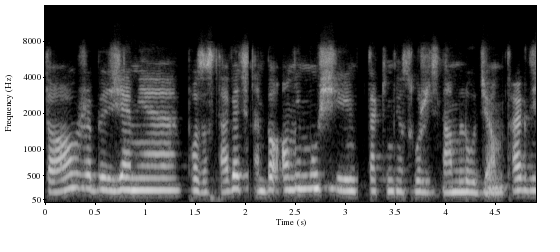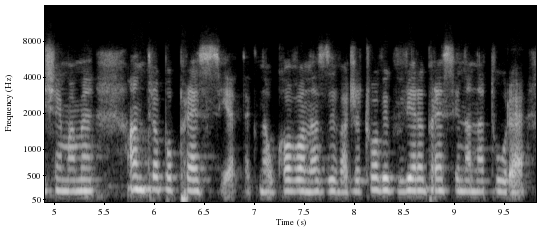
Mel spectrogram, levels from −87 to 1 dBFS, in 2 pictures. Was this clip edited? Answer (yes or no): yes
